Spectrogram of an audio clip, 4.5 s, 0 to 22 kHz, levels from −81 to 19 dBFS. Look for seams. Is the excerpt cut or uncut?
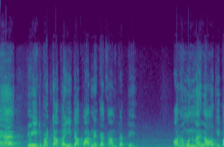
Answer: uncut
